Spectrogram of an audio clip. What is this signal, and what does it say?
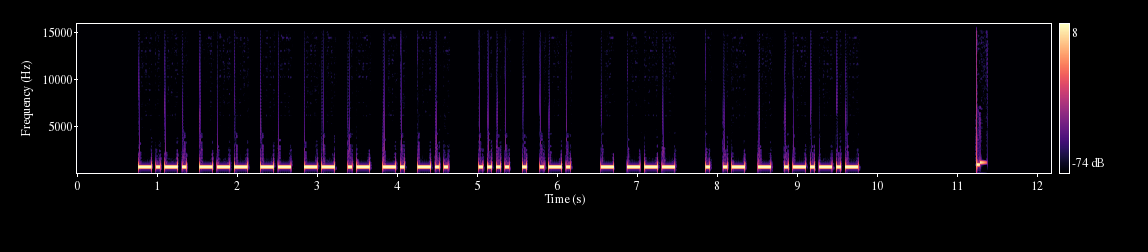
Morse code, heard as a keyed tone, about 22 wpm, 700 Hz. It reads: COMMAND HER TO EAT.
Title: Sentences from Top 1600 Words 22wpm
